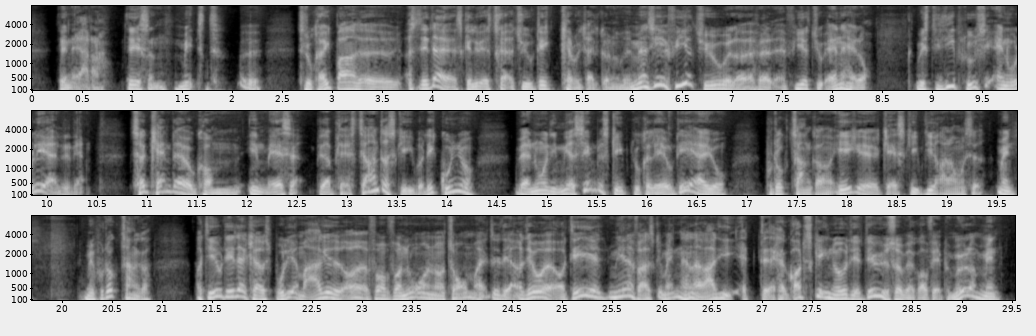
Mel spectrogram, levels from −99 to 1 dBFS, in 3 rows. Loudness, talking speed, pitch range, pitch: -22 LUFS, 270 wpm, 105-140 Hz, 120 Hz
